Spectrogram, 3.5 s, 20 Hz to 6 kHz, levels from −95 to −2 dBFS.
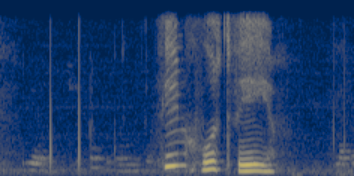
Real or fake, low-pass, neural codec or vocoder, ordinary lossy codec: real; 5.4 kHz; none; none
